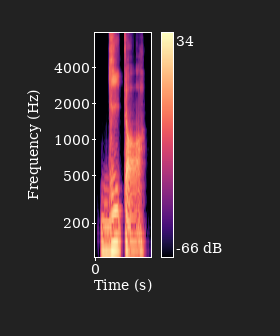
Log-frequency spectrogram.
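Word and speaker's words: guitare: So, and also you see guitar the it's followed by the e here, but there's a u before the u make it transform the g into a hard g guitar.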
